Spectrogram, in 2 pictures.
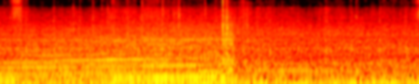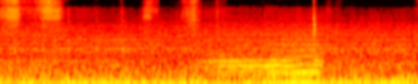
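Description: Car engine heard from inside the cabin, driven hard in race mode under acceleration with a low drone. Its note breaks off sharply about three seconds in, as at a gear change, and returns about eight seconds in.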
